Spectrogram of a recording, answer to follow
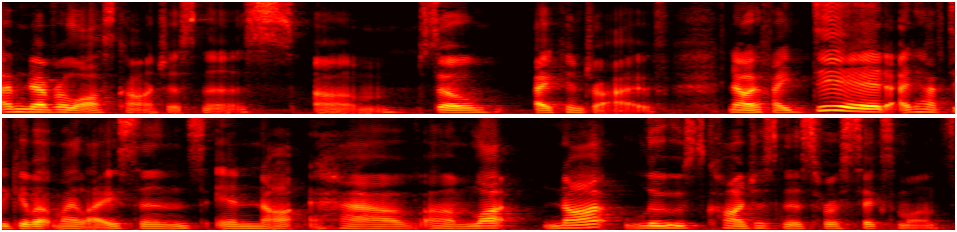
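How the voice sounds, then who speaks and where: On a very clean recording with a silent background, a woman with a very deep, low pitch and vocal fry talks at a fairly slow pace with fairly even intonation and hardly any pauses. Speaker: vlogger with epilepsy. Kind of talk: casual vlog. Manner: halting.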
